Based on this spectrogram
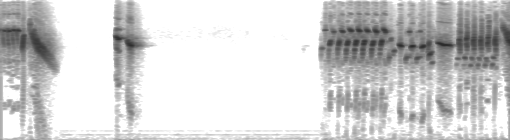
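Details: Wild-style European goldfinch song recorded for teaching young birds: a falling slur and a brief chirp, several seconds of silence, then a rapid burst of bright twittering and buzzy notes.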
